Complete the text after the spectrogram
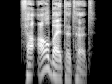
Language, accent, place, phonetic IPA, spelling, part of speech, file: German, Germany, Berlin, [fɛɐ̯ˈʔaʁbaɪ̯tətət], verarbeitetet, verb, De-verarbeitetet.ogg
- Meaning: inflection of verarbeiten: 1. second-person plural preterite 2. second-person plural subjunctive II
